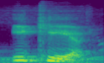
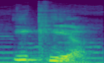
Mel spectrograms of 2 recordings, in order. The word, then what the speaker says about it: IKEA: correct but being a Swedish company the authentic pronunciation is akia the company has taken in more customer-friendly approach depending on the region in the UK and European ads they say IKEA there as their American ad say IKEA the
